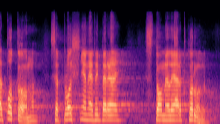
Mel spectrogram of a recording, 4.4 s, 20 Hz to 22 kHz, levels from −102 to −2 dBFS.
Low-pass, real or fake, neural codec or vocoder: 14.4 kHz; fake; codec, 32 kHz, 1.9 kbps, SNAC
